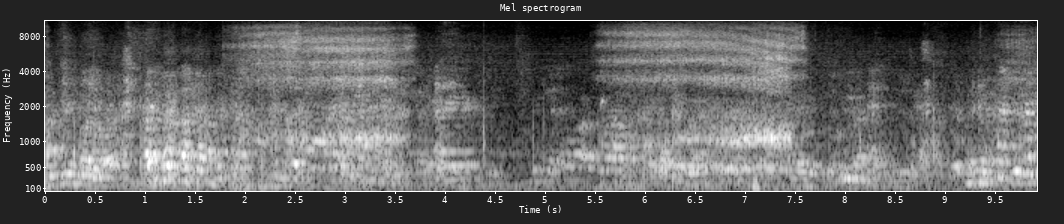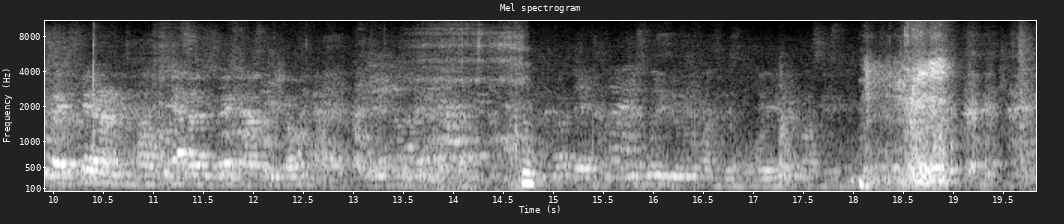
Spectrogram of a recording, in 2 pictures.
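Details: Man snoring: repeated harsh, noisy snores on breathing in, over background talk and music; loud snoring.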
